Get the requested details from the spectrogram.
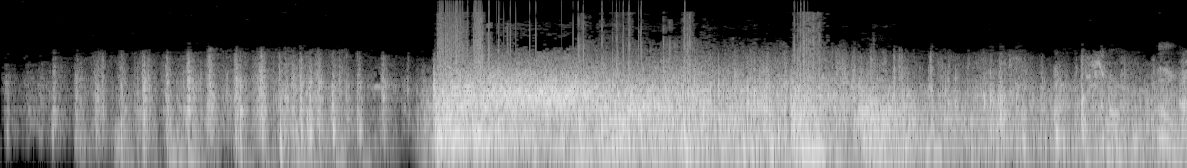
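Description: After a few seconds of light, irregular tapping and shuffling, a dynamite blast set off with a short fuse in a mine erupts in a sudden loud roar that stays heavy and rumbling for several seconds, with crackling debris layered through it.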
